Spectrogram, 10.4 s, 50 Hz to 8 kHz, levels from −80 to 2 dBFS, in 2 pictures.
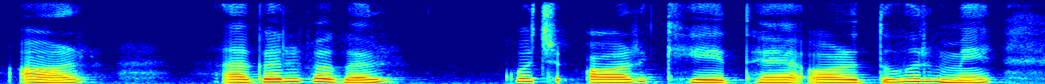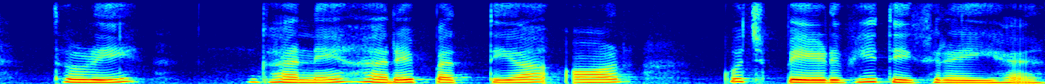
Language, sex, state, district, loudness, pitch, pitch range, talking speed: Hindi, female, Uttar Pradesh, Budaun, -16 LUFS, 245 Hz, 235-270 Hz, 115 wpm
